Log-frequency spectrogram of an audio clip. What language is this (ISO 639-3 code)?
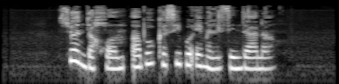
ckb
